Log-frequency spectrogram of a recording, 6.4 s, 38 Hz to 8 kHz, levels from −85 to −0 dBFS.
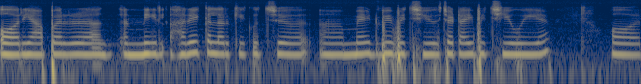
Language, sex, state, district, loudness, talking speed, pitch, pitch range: Hindi, female, Bihar, East Champaran, -34 LUFS, 160 wpm, 255 Hz, 250-260 Hz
